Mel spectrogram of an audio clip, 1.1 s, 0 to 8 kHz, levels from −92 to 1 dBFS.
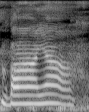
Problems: none marked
